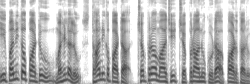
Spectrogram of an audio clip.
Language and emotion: Telugu, neutral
